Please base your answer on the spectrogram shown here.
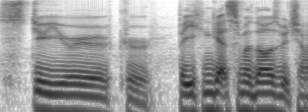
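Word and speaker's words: Styrkr: It looks like Striker, but there's no vowels in it. It's just Styker.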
